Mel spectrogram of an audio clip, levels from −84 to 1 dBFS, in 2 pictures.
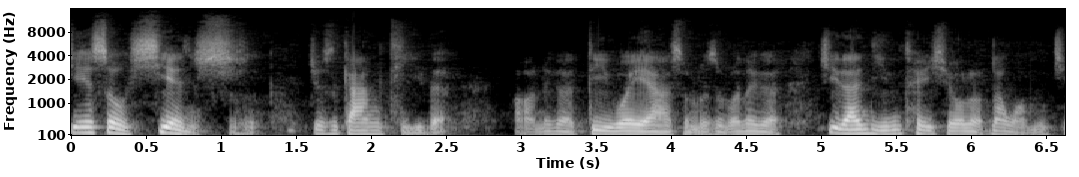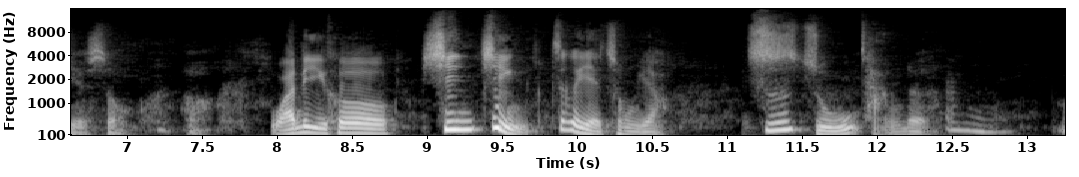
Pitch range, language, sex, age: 95-135 Hz, Chinese, male, 60-79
